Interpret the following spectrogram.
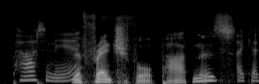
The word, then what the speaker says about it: Partenaire: You're talking about Di's business called how do you say Partenaire. Partenaire.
